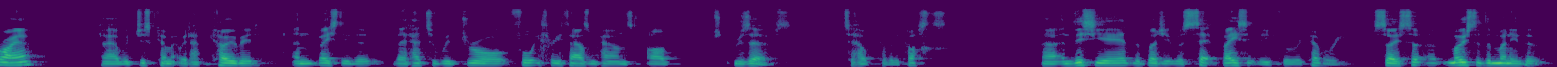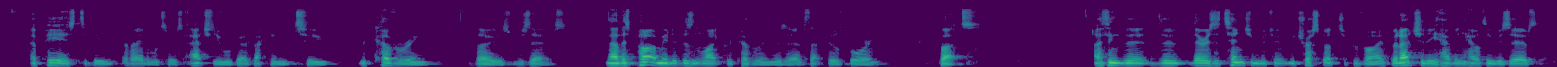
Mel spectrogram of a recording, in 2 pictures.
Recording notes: Recorded Sun 17th Sept at Saxon Hall, Raunds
